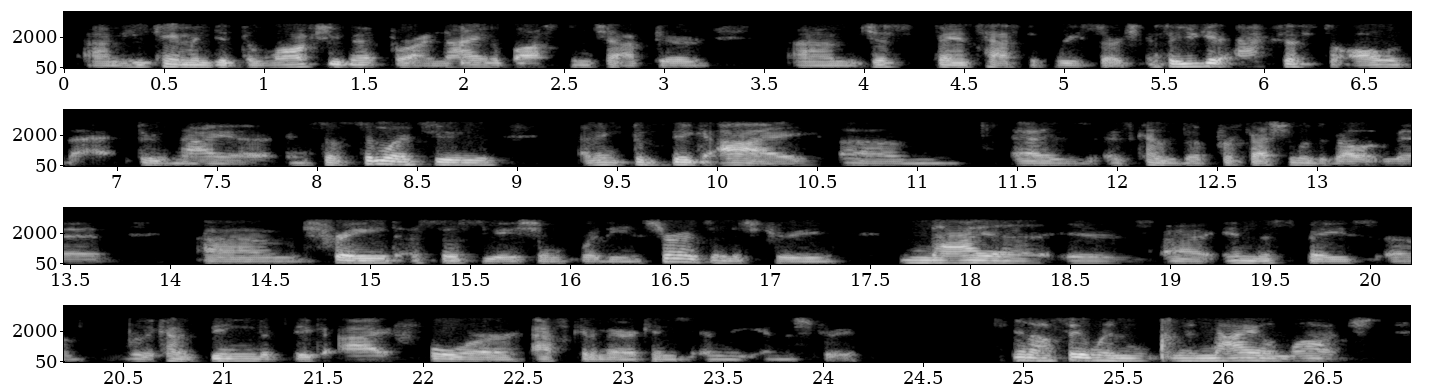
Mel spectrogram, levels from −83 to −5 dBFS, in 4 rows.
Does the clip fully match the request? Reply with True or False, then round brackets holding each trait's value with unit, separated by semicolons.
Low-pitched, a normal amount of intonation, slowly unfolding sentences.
False (105 Hz; 3.5 semitones; 175 wpm)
